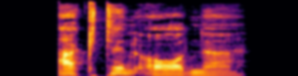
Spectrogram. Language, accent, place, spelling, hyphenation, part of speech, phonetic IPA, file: German, Germany, Berlin, Aktenordner, Ak‧ten‧ord‧ner, noun, [ˈaktn̩ˌʔɔʁdnɐ], De-Aktenordner.ogg
- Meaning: ring binder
